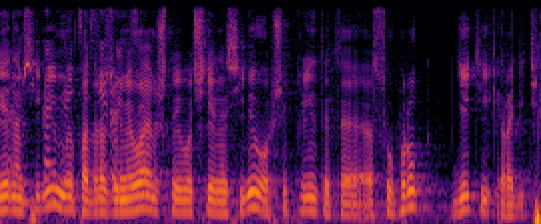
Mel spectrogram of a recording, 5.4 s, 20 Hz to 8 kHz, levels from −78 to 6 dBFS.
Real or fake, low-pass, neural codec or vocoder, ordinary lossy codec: real; 7.2 kHz; none; Opus, 64 kbps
